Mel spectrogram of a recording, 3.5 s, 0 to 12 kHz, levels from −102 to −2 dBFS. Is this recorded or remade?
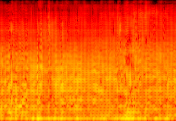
remade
